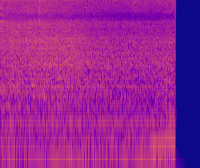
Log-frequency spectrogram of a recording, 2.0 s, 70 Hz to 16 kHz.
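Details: Citroen/Peugeot 1.6 VTi petrol engine at idle with codes P0351, P0301, P1337: low, lumpy idle with uneven stumble; misfiring, likely cylinder 1.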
